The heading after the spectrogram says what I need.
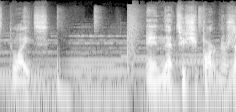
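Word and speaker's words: Thwaites: It's T H W AI Tes. So Thuait. Thwits.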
